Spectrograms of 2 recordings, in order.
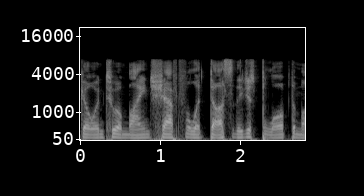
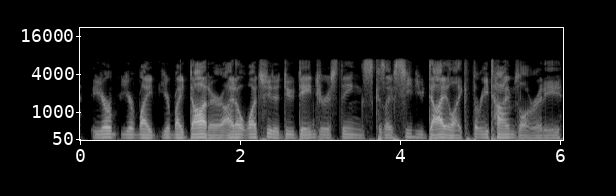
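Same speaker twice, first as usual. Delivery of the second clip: usual speaking voice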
